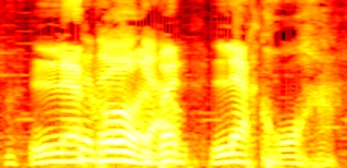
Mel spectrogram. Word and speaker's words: La Croix: In France, it is said as La Croix.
